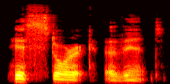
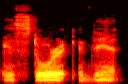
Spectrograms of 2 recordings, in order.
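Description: First: Historic starts with an audible H sound. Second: Historic starts with a vowel sound, no H. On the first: The speaker calls it right. "It's a historic event" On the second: The speaker calls it wrong. "There's not an historic event"

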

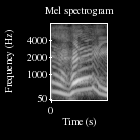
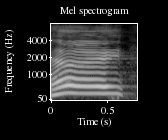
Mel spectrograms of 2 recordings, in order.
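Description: First: The greeting is said with lively, excited inflection. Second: The greeting is said flatly, without excitement. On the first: The parent is glad to see the kids. The speaker calls it right. "Like a little inflection in your voice. A little bit like you're excited to see them" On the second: The parent is not glad to see the kids. The speaker calls it wrong. "It's not like"

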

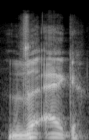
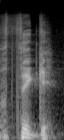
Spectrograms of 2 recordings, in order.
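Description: First: It sounds like two syllables, 'the egg'. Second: It sounds like one syllable, 'thig'. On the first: The speaker calls it wrong. "it's not the egg" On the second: The speaker calls it right. "It's Thig"

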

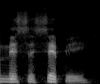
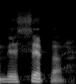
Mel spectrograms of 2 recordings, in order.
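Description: First: All syllables are said in the standard way. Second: One syllable is dropped and it ends in 'uh'. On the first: "they don't say Mississippi" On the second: "They leave out a syllable and put a on the end of it"

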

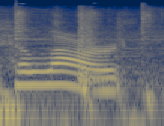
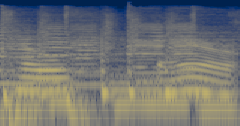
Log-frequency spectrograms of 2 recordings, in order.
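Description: First: The name ends with a d sound. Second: The name ends like the word air. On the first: The speaker calls it wrong. "It's not Hillard" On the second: The speaker calls it right. "it's Hilaire, like hill and air on top"

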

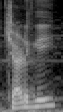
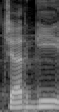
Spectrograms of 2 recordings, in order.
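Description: First: The R is a heavy, flapped sound. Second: The R is a light, plain sound. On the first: This is how a native speaker says it. The speaker calls it right. "instead of jargi" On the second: This is how a UK-born singer says it. The speaker calls it wrong. "When he said those kinds of words, like jargi"

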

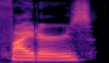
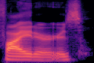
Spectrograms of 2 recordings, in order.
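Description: First: The name ends in a stressed Z sound. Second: The name ends in a plain unstressed s sound. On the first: The speaker calls it wrong. "or you don't emphasize the Z like FighterZ" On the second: The speaker calls it right. "It is just FighterZ, like the regular way of saying FighterZ"

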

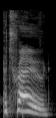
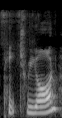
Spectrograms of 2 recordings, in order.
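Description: First: The word is said with two syllables. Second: The word is said with three syllables. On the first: The speaker calls it wrong. "I was calling it Patron" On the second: The speaker calls it right. "it's actually like Patreon"

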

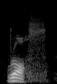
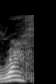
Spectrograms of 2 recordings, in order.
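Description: First: It is said with a British accent. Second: It is said with an American accent. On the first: The speaker calls it right. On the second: The speaker calls it wrong.

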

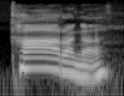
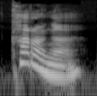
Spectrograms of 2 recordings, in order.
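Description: First: One vowel is drawn out long. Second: All the vowels are said short. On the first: The speaker calls it wrong. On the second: The speaker calls it right.

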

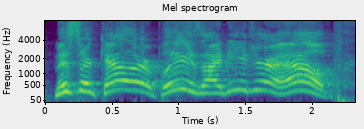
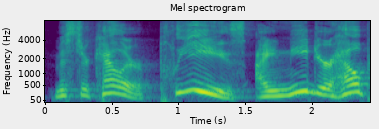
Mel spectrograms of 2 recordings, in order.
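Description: First: It is shouted with flat, unchanging inflection. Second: It is spoken with varied emphasis and inflection. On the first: "instead she's just like" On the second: "the line is"

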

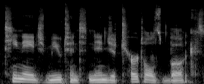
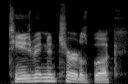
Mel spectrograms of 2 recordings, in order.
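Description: First: The words are separated and clearly articulated. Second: The words are run together and poorly articulated. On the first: The speaker calls it right. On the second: The speaker calls it wrong.

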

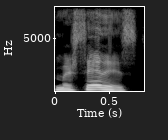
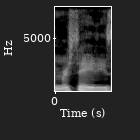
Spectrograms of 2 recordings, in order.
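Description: First: The name is said with a Spanish accent. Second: The name is said with an American accent. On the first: This is how the residents say the name. "they're like, no, it's Mercedes" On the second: This is how the speaker says the name. "I say Mercedes"

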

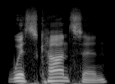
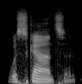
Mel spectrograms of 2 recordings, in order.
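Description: First: The s and c are said more separately. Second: The s and c run together smoothly. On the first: This is how outsiders say it. "it took so much for me to say it" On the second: This is how locals say it. "The way Wisconsinites say it is the SC is very connected"

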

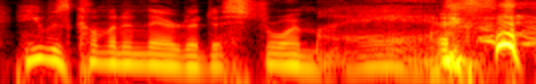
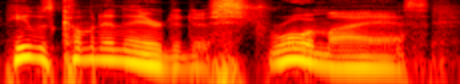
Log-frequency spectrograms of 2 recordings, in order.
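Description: First: The word 'ass' is stressed. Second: The word 'destroy' is stressed. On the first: The intruder had sexual intentions. "Sounds like he's got some slightly different intentions" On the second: The intruder meant to beat the speaker up. "it would have sounded like, oh, man, he's going to fuck you up"

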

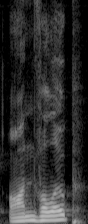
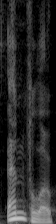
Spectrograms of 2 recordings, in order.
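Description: First: The word begins with an 'ah' vowel sound. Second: The word begins with an 'eh' vowel sound. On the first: The speaker calls it wrong. "My pet peeve is when people say envelope" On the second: The speaker calls it right. "It starts with an E"

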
